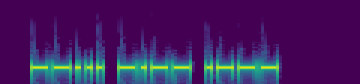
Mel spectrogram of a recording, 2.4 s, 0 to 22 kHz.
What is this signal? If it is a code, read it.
Morse code, heard as a keyed tone, about 31 wpm, 700 Hz. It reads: 7YJ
